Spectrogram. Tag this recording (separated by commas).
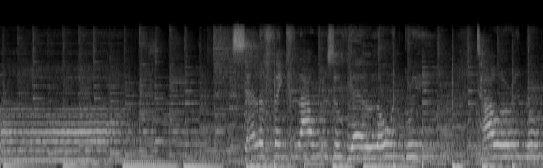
Music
